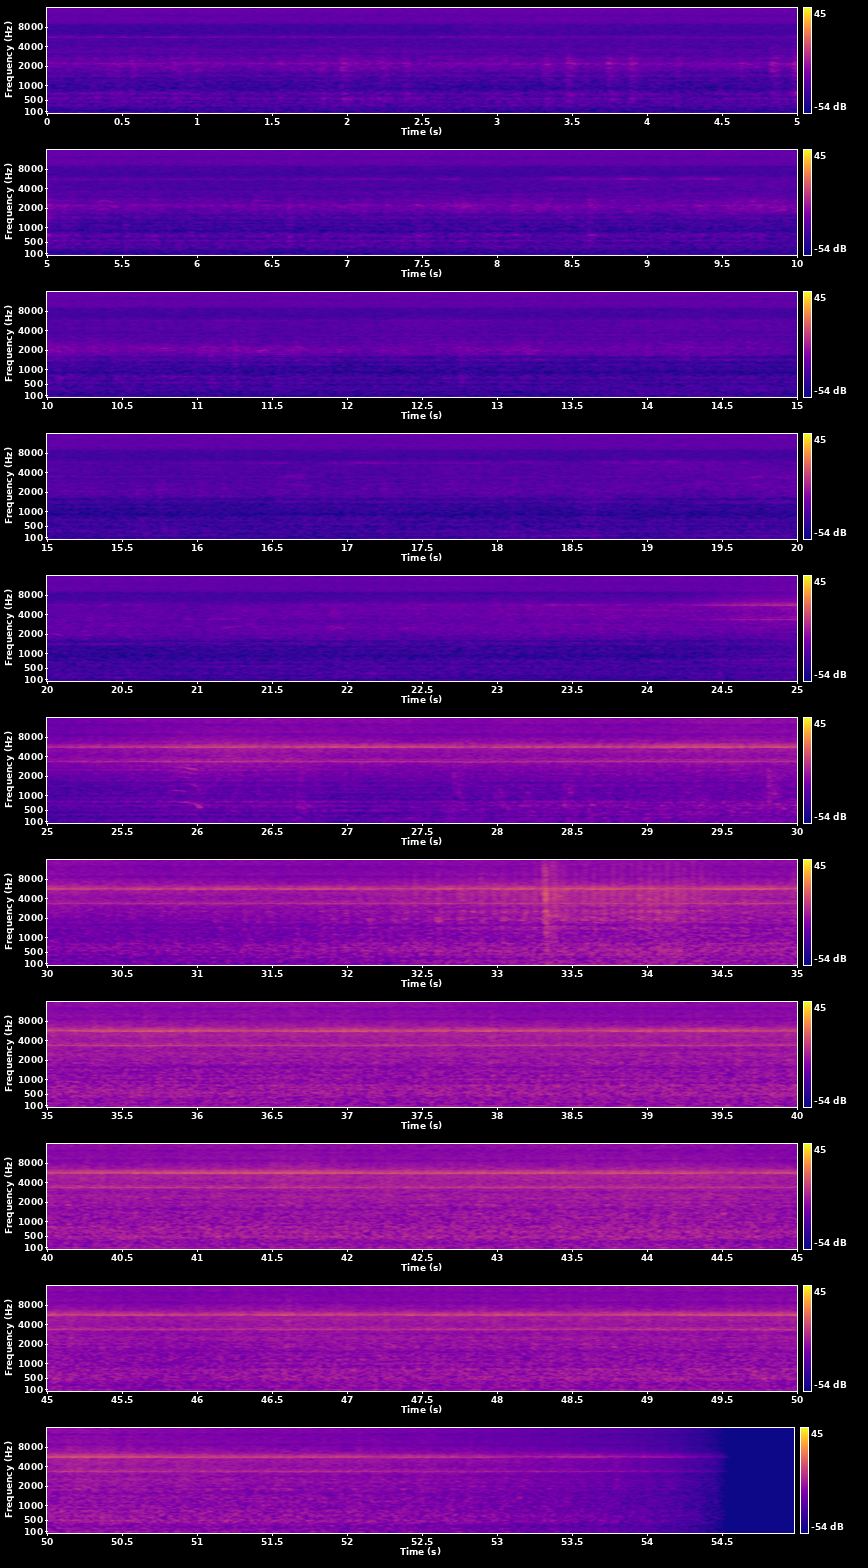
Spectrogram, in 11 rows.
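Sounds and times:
high-pitched whine: 16.4 - 54.6
locomotive engine running: 24.3 - 54.5.

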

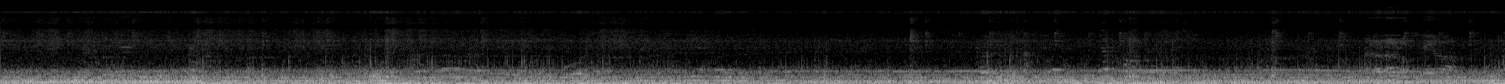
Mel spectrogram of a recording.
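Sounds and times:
bus diesel engine running: 0.0 - 15.0
road rumble: 0.0 - 15.0.

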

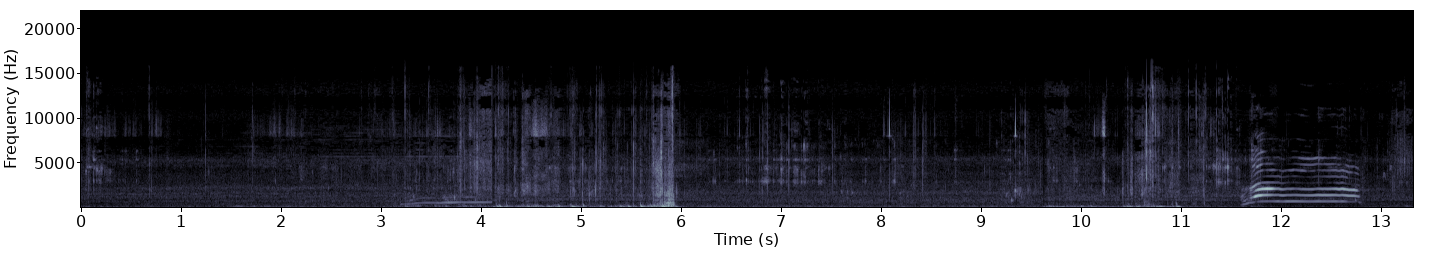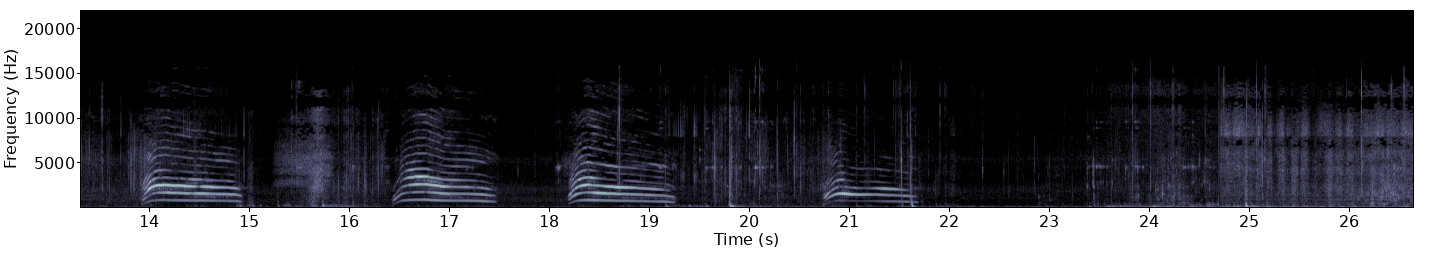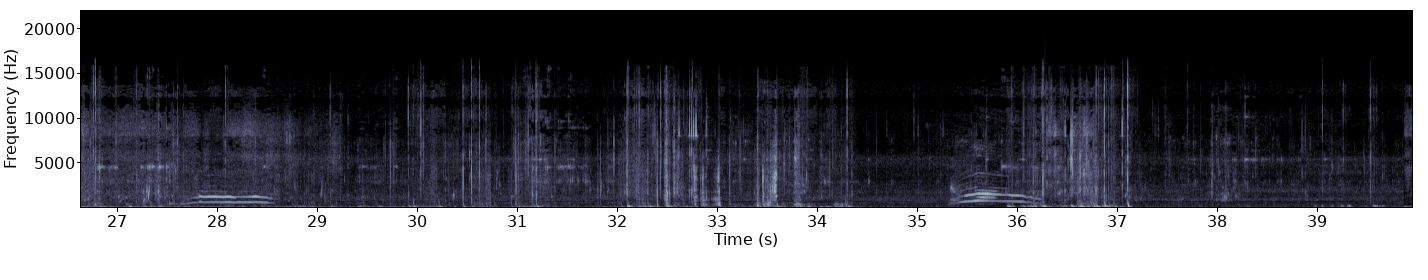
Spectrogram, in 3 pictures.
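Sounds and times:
water splashing: 6.6 - 10.0, 36.1 - 39.9
cat meowing: 14.0 - 15.0, 16.4 - 17.5, 20.8 - 21.6, 27.6 - 28.6, 35.3 - 36.2.

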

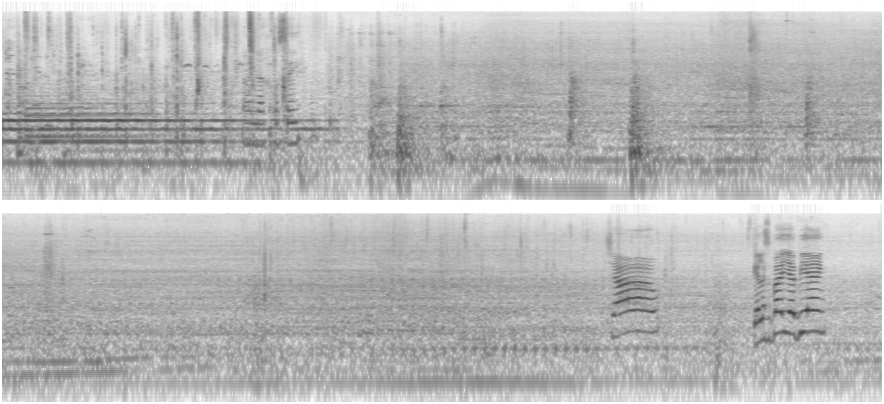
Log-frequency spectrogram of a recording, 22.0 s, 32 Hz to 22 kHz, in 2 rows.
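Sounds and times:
knocks and clatters: 0.0 - 8.5
vehicle engine idling: 0.0 - 22.0.

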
